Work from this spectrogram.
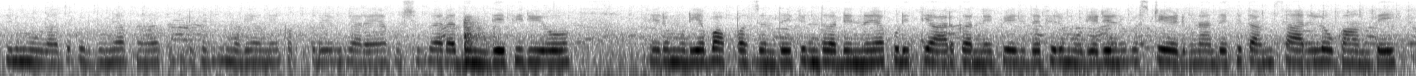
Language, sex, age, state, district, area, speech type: Dogri, female, 18-30, Jammu and Kashmir, Samba, rural, spontaneous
